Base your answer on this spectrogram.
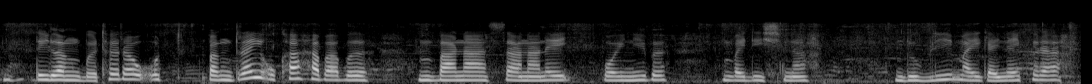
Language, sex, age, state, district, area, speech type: Bodo, female, 60+, Assam, Chirang, rural, spontaneous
